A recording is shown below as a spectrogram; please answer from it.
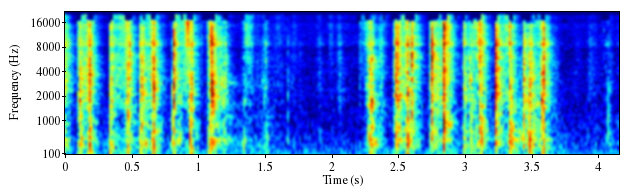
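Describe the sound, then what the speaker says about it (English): Tarot cards riffle and slap together in quick bursts of crisp, papery flutter, close and fairly soft, with a brief pause midway before another run of shuffling. "Last shuffle."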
